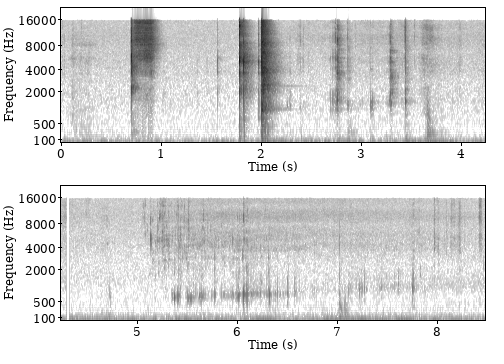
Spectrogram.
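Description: A can of pale ale snapped open with a short hiss from the ring pull, then two sharp clicks a second later. A few seconds on, the beer is poured quietly into a glass.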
